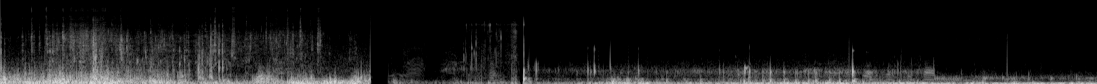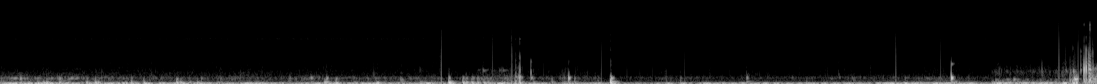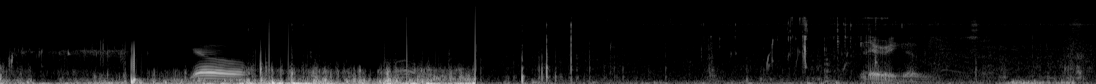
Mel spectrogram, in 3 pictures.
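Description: Muffled underwater rumble and sloshing, with scattered clicks, from lake water moved by a hand and a landing net as a trout is released, heard through a submerged microphone. It opens with a few seconds of loud rushing water noise that cuts off abruptly, and it goes much quieter near the end.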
